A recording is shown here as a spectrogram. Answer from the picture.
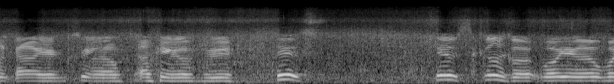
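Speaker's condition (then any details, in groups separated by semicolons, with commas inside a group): Cerebral palsy; body affected; speech disability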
